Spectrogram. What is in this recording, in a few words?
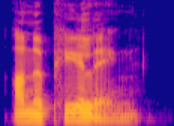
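"unappealing", British English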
